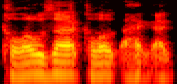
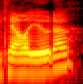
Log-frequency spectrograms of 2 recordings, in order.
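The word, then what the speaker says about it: Colaiuta: Is it Caloza? Vinny Caliuta.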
